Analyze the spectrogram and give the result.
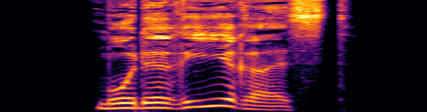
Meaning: second-person singular subjunctive I of moderieren
- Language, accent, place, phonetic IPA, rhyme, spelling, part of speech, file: German, Germany, Berlin, [modəˈʁiːʁəst], -iːʁəst, moderierest, verb, De-moderierest.ogg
